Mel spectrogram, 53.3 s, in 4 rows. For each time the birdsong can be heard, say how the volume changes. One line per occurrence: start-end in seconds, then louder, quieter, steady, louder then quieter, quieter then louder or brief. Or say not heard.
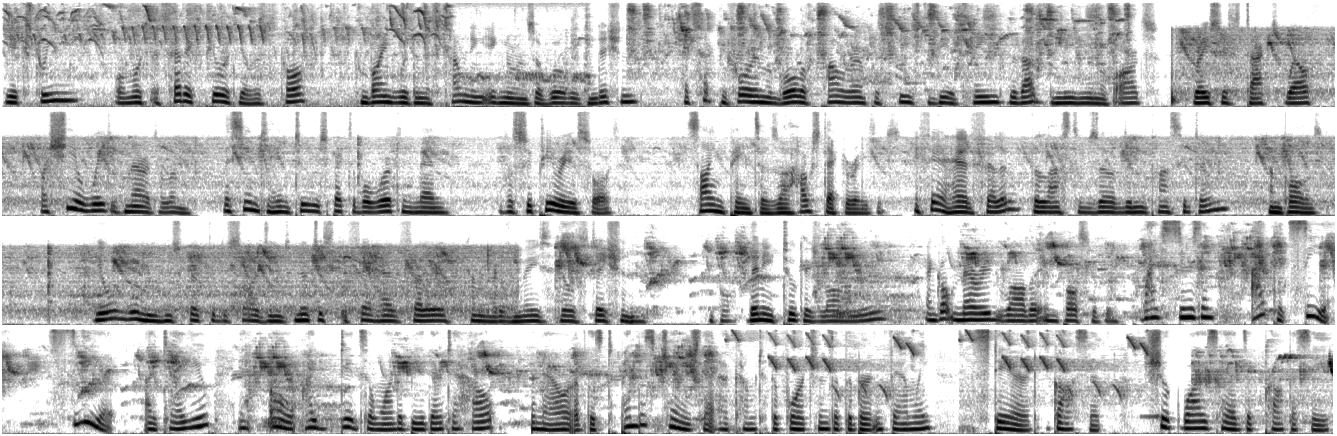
0.0-53.2 quieter then louder.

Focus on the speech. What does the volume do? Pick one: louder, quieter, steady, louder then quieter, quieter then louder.
steady.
